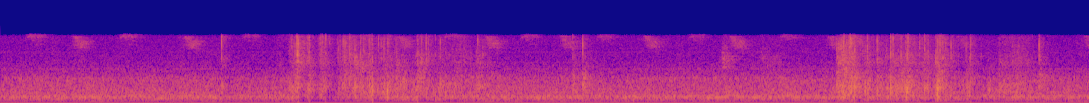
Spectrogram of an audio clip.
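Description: Plastic bag of shredded mozzarella crinkling and rustling in the hand as cheese is pinched out and sprinkled, in two bursts, about three seconds in and again near the end, with a few small clicks between.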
